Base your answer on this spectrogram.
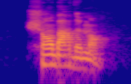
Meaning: upheaval
- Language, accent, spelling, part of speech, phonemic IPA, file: French, France, chambardement, noun, /ʃɑ̃.baʁ.də.mɑ̃/, LL-Q150 (fra)-chambardement.wav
